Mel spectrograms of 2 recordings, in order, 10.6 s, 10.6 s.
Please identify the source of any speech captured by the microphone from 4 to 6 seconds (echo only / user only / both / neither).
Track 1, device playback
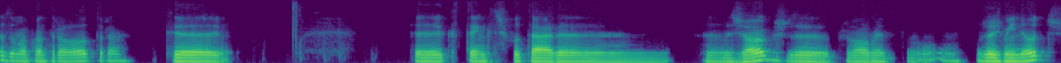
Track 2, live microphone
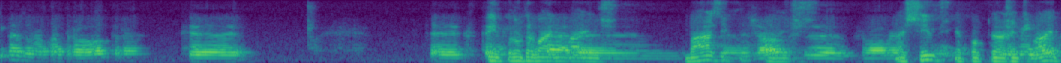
both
